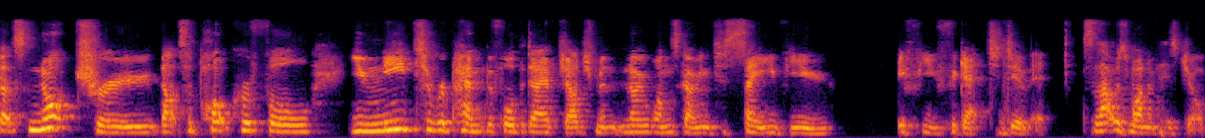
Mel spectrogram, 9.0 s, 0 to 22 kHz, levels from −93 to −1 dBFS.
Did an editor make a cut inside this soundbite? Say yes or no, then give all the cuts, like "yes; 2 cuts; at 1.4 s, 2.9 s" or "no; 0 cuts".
no; 0 cuts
